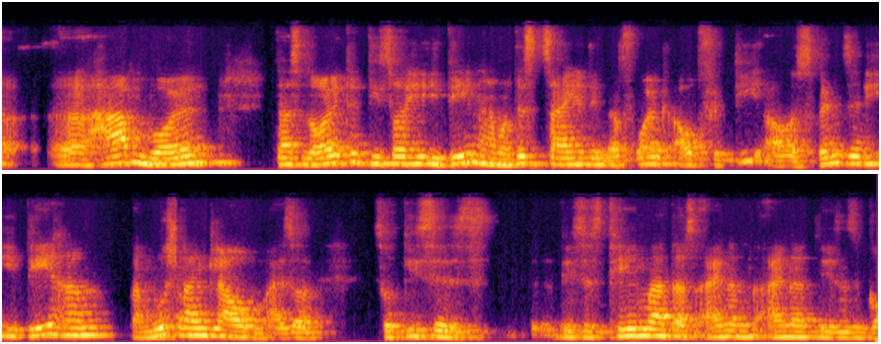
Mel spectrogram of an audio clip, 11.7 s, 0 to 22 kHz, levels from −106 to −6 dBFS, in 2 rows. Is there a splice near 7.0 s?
yes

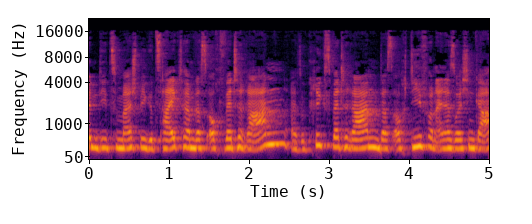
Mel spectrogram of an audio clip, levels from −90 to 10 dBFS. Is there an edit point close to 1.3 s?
no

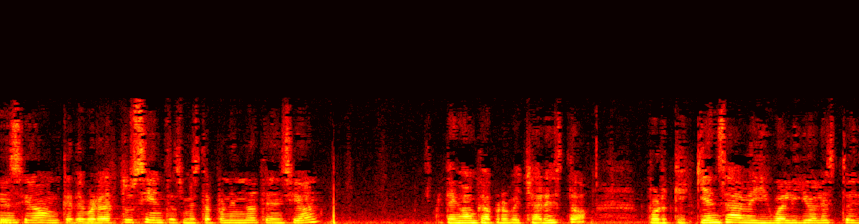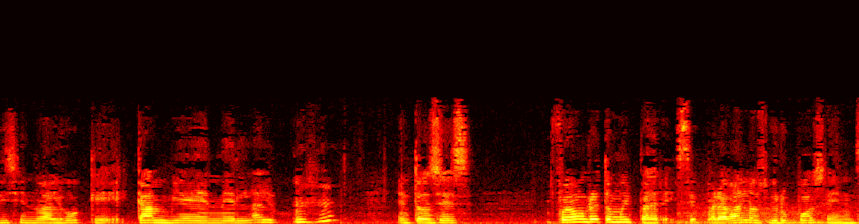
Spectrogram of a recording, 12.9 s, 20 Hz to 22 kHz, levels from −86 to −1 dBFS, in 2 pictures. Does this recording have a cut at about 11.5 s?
yes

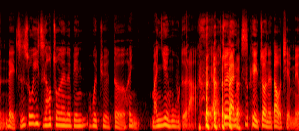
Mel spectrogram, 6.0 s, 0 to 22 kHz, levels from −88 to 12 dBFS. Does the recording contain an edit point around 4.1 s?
no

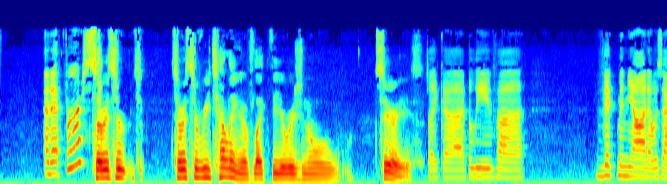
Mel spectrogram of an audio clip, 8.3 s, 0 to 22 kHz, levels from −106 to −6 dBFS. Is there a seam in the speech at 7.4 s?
no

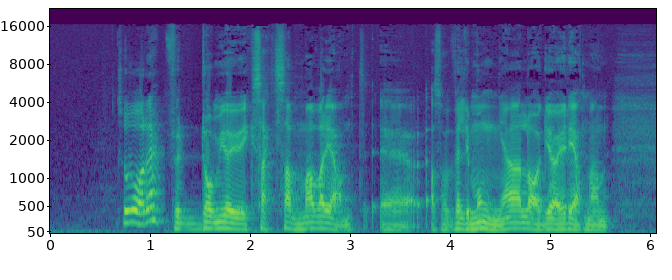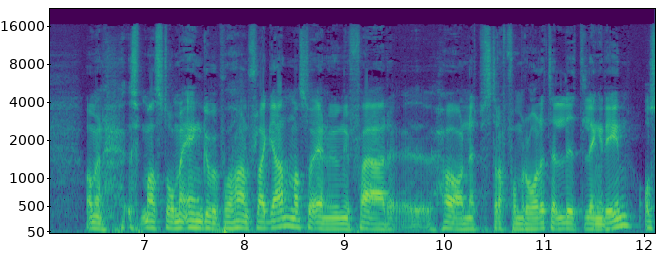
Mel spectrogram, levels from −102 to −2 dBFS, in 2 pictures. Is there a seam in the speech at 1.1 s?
yes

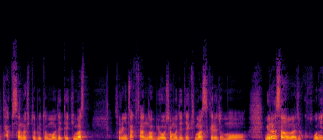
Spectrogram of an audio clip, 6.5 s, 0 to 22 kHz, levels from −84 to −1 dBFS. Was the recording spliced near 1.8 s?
no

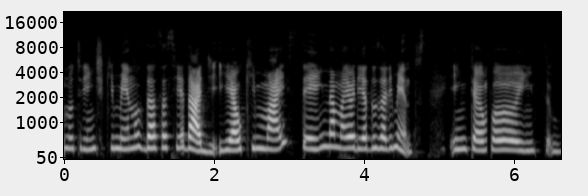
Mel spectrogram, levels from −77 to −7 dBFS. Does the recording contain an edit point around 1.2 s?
no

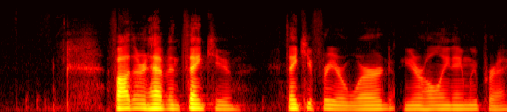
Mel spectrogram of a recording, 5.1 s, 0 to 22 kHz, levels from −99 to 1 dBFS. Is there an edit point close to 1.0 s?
no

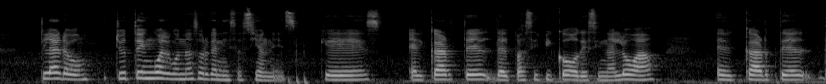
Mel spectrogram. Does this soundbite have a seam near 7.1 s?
no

